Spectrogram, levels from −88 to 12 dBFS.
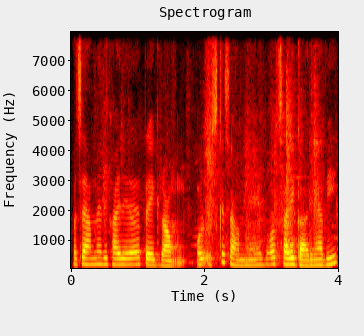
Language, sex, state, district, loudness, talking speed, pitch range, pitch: Hindi, female, Chandigarh, Chandigarh, -20 LUFS, 240 wpm, 185-210 Hz, 200 Hz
